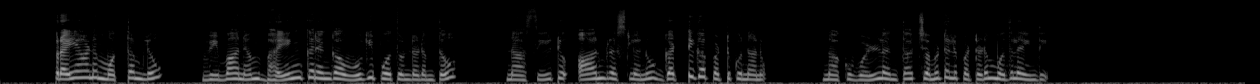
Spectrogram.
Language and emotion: Telugu, fearful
